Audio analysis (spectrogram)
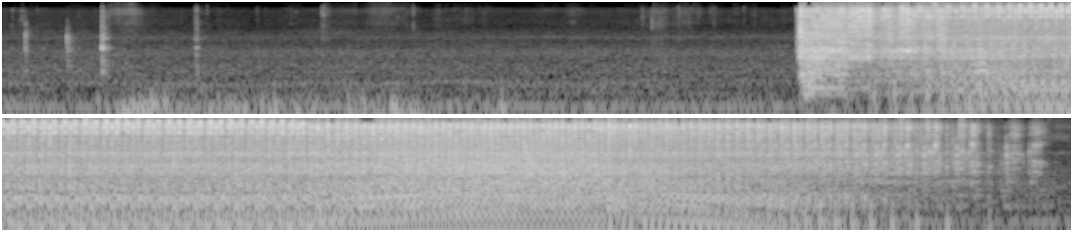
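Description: An MTD snow thrower engine is cranked over by its electric starter and catches, roaring loudly close by for several seconds before gradually fading as it starts to die, after quiet mechanical rattling beforehand.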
